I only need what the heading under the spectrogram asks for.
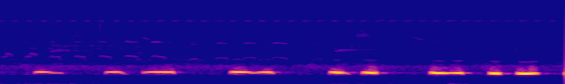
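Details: Emerald-spotted wood dove (Turtur chalcospilos), call.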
